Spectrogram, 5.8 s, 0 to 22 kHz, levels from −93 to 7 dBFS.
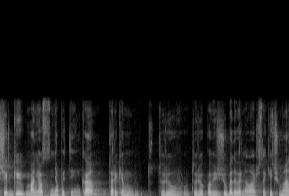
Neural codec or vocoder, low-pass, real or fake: none; 10.8 kHz; real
